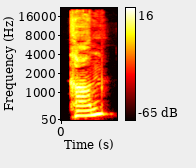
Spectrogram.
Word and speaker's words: comb: Comb, I comb my hair, not comb, okay?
